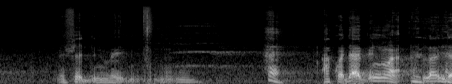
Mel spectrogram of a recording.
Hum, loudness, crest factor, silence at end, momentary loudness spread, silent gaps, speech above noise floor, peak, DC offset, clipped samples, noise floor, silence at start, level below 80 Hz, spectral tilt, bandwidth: none; -26 LUFS; 22 dB; 0 s; 19 LU; none; 25 dB; -4 dBFS; under 0.1%; under 0.1%; -49 dBFS; 0 s; -48 dBFS; -7 dB/octave; 15.5 kHz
